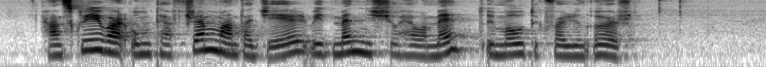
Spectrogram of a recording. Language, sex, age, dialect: Faroese, female, 36-60, Suðurstreymoy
